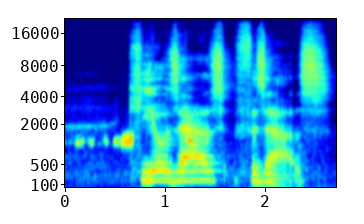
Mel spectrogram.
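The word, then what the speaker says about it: Qiozaz Fzeezaz: Upon attuning to it and speaking the command word, which Callum, you'll know the command word, it is spelled QIOZAZ and space FZEEZAZ. Kiozaz Fazaz.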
